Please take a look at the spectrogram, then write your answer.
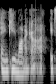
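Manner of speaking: normal talking voice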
